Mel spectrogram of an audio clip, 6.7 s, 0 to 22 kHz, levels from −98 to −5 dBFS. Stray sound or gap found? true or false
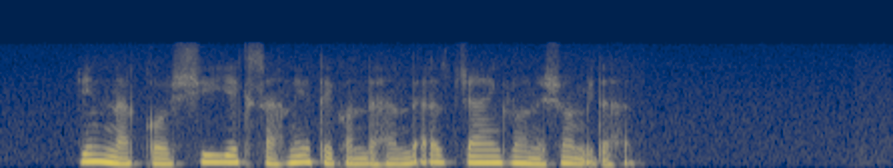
false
